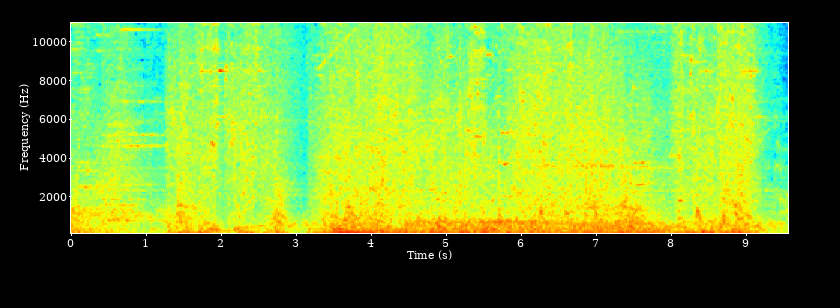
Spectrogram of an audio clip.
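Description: Sword strikes and magic blasts crash in quick succession.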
